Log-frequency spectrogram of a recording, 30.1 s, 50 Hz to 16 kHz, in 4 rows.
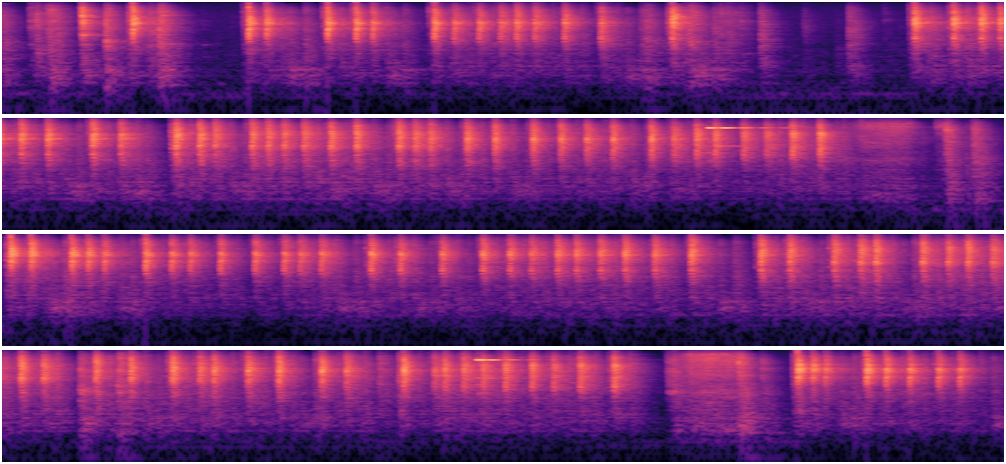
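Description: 1926 Remington No. 12 manual typewriter being typed on: fast runs of sharp keystroke clacks as the typebars strike the platen, with a few short breaks. Near the start the carriage is thrown back by its return lever for a new line.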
